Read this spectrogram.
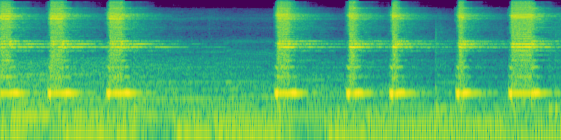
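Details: Denso dual car horn (Avanza type) fitted to a Yamaha RX King with an added relay, powered straight from the battery: seven sharp, loud two-tone blasts, each full strength; normal horn operation.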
